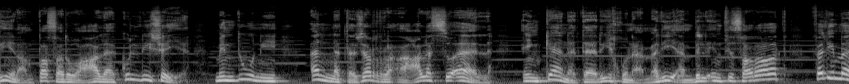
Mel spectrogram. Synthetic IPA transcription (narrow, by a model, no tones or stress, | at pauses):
iːna̰nt̪ɑsˤɑɾˤuːʕalaːkʊlːʃajʔ | mɪnd̪uːniː | ʔanːat̪ad͡ʒɑrˤːɑʔaʕalaːsːʊʔaːl | ʔɪnkaːnat̪aːɾiːxʊna̰ːmaliːʔanbɪlʔɪnt̪ɨsˤɑːɾˤɑːt̪ | falɪma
